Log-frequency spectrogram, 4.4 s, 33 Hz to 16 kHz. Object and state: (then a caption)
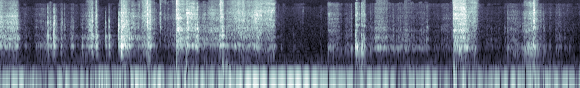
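Empty cardboard tube. Fingernails scratch and rub along the surface of an empty, hollow, long cardboard paper towel tube with small bits of paper residue still stuck to it, and the tube is briefly lifted. Quiet, dry, bright scratching bursts come in an uneven, rapid rhythm over a hollow tone near 650 Hz, with short pauses between strokes.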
